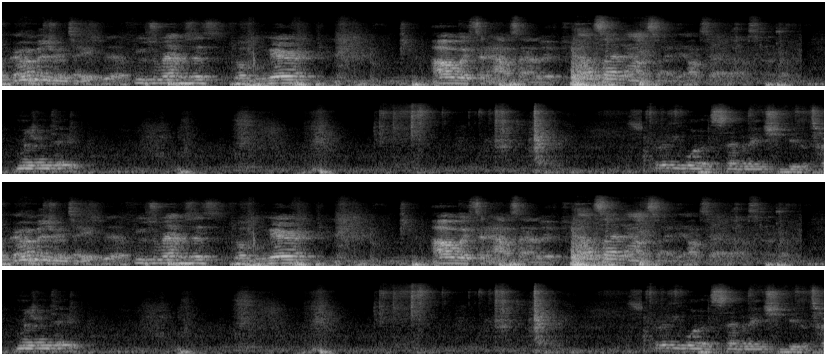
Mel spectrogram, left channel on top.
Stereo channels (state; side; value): identical; both; correlation 1.00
